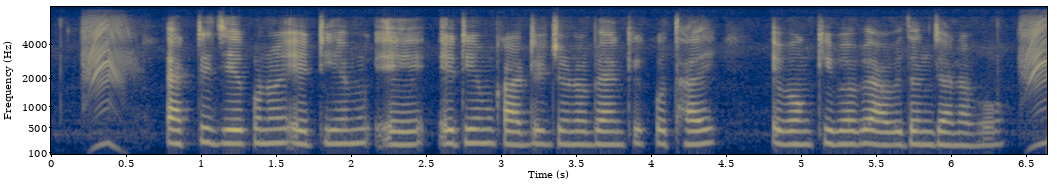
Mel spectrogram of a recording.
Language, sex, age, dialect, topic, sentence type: Bengali, female, 18-24, Northern/Varendri, banking, question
